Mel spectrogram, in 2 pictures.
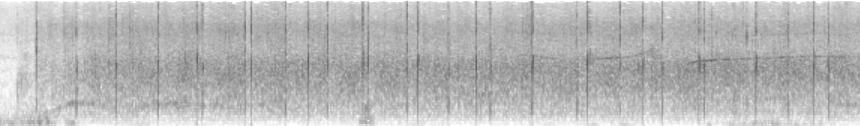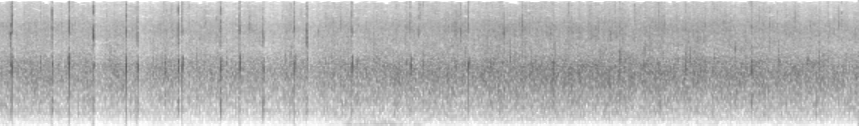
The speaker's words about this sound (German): Und deswegen nochmal ein Applaus für die Meinungsfreiheit.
